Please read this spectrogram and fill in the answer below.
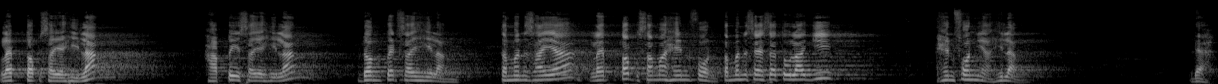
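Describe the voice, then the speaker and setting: A man's high, raised and projected voice, fairly slow, broken by long and frequent pauses. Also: ordinary pitch variation. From North Sumatra, Batak. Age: 40s. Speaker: Islamic preacher. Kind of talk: parenting lecture to parents and teachers. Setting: convention hall with audience. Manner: animated storytelling with acted dialogue.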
